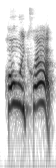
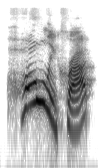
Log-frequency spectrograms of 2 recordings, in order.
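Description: First: Much higher and louder, quick gasp of wonder; be blown away; client's astonishment. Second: Much louder, slow drawn-out amazement; stunned awe. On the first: Client amazed at reading. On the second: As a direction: let the shock break open. Reading suddenly opens up. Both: Retold or imitated.

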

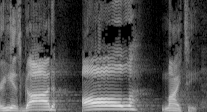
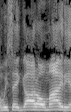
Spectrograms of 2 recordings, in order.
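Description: First: Slow and louder, Almighty drawn out and weighty; emphasis on Almighty. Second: Said in the usual way. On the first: Shown as a demonstration. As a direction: lean hard on Almighty, each word slow. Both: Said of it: "let me even put an emphasis on the".

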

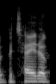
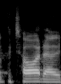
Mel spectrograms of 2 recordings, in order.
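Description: First: "potato" with a long AY in the middle; American potato. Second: "potato" with a broad AH in the middle; British-style potato. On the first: Host contrasting two ways of saying a word, American potato. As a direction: say potato as po-TAY-to. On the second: Host contrasting two ways of saying a word, British-style potato. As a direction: say potato as po-TAH-to. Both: Shown as a demonstration. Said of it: "I will pronounce it the way".

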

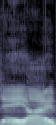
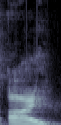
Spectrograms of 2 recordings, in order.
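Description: First: "A I" said as two letter names; other pronunciation. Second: "Ai" as one syllable, like "eye"; looked-up pronunciation. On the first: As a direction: say "A I" like spelling out A, then I. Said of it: "Some people pronounce it A I". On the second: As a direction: say "Ai" to rhyme with "sky". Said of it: "I would know it's Ai". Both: Shown as a demonstration.

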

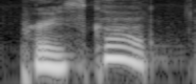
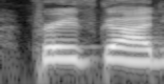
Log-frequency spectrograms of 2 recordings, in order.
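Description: First: Said in the usual way. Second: A loud, joyful shout of praise. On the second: Real, not acted. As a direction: exclaim it loudly, full of joy. Burst of praise after laughing.

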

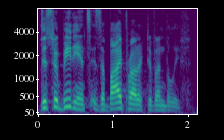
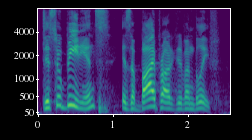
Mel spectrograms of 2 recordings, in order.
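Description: First: Said in the usual way. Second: Louder repeat, "byproduct" stressed with a falling tune; emphatic repeat. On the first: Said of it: "repeats the line for emphasis". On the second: Shown as a demonstration. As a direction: hammer the line home, leaning on "byproduct". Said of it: "repeated, emphasised".

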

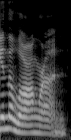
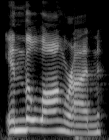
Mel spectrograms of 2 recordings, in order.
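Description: First: Said in the usual way. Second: "in the long run" said louder and pressed; emphasized phrase. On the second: Shown as a demonstration. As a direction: lean on "long run" to make the point. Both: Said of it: "I'm emphasizing this".

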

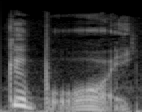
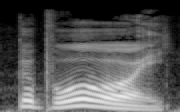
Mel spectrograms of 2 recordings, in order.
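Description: First: Quiet soothing murmur to the dog; soft praise. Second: Said in the usual way. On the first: Real, not acted. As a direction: hush the puppy gently. Soothing held puppy.

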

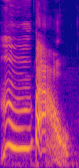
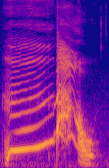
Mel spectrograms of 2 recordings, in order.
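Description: First: High half-bark bow; wrong mew. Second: High doggy meow; wrong meow. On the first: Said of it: "all I can say is". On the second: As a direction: meow that sounds half like a dog. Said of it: "all she could say was". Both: Acted.

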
